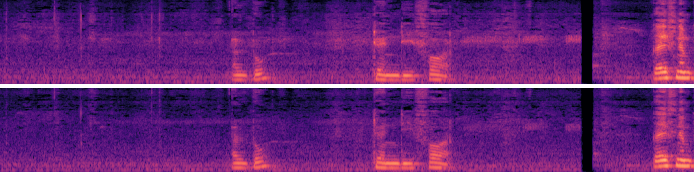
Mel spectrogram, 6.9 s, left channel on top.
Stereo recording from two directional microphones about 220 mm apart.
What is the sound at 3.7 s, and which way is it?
Speech, 50° right (ahead or behind).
